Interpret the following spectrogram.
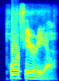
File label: "porphyria", American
